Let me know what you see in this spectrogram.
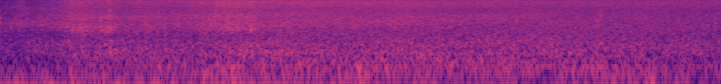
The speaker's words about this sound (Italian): Sento sulle guance gli schizzi provocati dallo scafo che fende le onde, le folate di vento impertinente che si infilano sotto i vestiti.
